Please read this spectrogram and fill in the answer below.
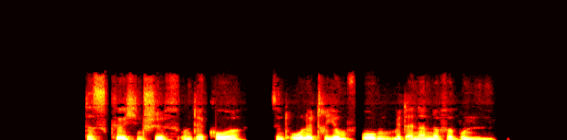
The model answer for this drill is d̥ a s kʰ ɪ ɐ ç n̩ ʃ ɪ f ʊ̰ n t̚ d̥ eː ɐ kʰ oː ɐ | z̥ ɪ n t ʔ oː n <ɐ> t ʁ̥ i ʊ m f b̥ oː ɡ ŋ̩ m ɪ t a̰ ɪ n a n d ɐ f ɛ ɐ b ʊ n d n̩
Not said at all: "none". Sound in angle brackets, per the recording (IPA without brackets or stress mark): ə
